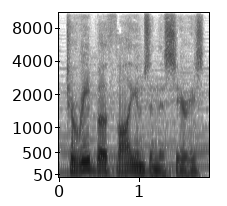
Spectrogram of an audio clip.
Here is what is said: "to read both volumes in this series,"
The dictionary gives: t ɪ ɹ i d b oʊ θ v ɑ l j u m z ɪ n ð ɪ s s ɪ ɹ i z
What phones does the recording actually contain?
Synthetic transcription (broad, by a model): t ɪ ɹ i d b oʊ θ v ɑ l j u m z ɪ n ð ɪ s s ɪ ɹ i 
